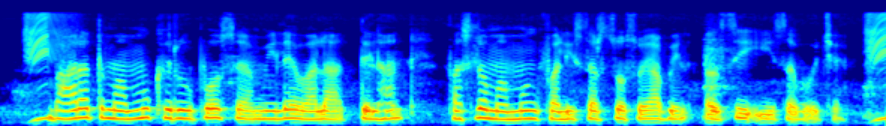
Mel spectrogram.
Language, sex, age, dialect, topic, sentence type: Maithili, female, 36-40, Angika, agriculture, statement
